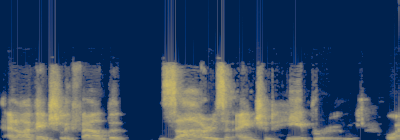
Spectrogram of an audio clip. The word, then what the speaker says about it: Dzar: And they said, our name is Dzar.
